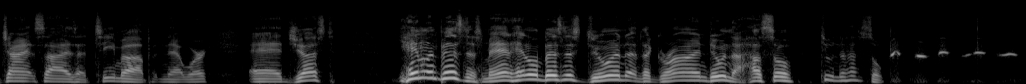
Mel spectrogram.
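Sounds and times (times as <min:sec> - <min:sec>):
speech: 0:00.0 - 0:09.1
person whistling: 0:08.9 - 0:10.2.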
